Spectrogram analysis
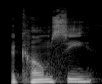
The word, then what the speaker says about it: Tecumseh: and city name wrong it's Lenova County to come see Tecumseh Michigan here's your prepayments all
